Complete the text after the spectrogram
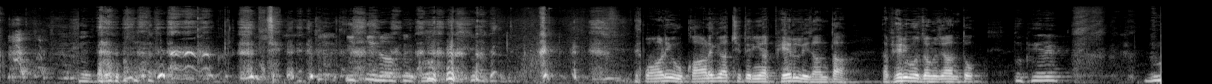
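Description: A young man laughs close to the microphone.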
